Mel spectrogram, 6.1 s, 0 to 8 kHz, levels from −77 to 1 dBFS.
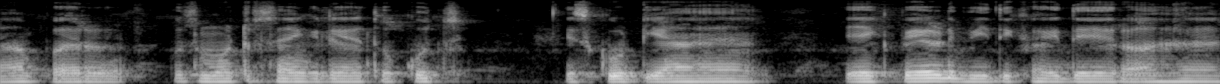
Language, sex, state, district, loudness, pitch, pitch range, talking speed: Hindi, male, Rajasthan, Bikaner, -19 LUFS, 105 Hz, 100-110 Hz, 155 wpm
